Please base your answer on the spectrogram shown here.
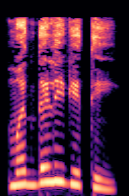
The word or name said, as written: ಮದ್ದಳಿಗಿತಿ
